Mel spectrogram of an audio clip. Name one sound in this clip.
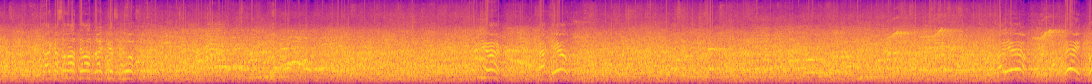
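Men in the crowd shout loud encouragement.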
